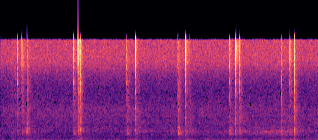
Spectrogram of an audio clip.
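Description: Fingernails tap the clear glass end of a capsule-shaped perfume bottle with a silver middle band, resting on a dark surface. Short, bright clicks come in six small clusters, about one per second, over a quiet low background hum.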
